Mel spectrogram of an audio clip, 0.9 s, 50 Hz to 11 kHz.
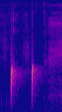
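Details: Two sharp mouth pops about a third of a second apart from a person diagnosed with Tourette syndrome at age 7; a newer, simple vocal tic (mouth popping).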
